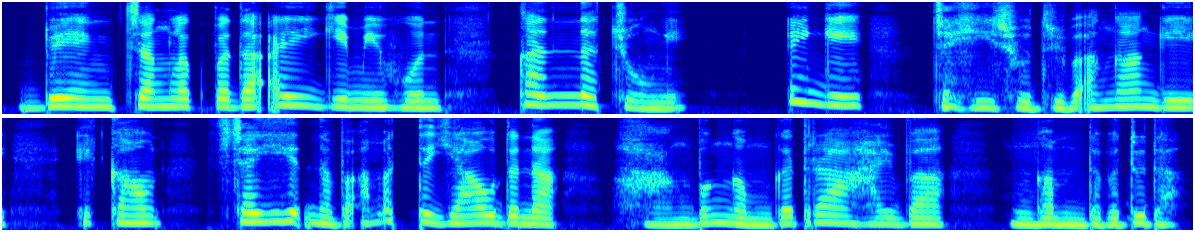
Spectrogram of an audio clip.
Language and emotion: Manipuri, fearful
